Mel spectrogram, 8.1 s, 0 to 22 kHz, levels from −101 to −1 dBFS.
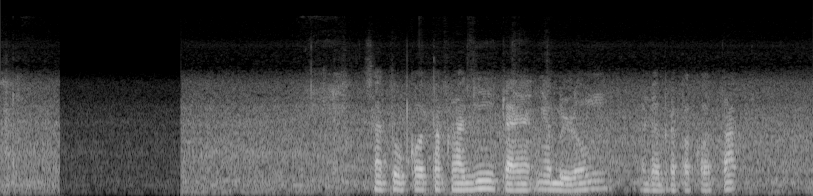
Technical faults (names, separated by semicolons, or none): one channel inverted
